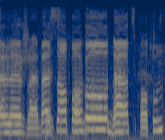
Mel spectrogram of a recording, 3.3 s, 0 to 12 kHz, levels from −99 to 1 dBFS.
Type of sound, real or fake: real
